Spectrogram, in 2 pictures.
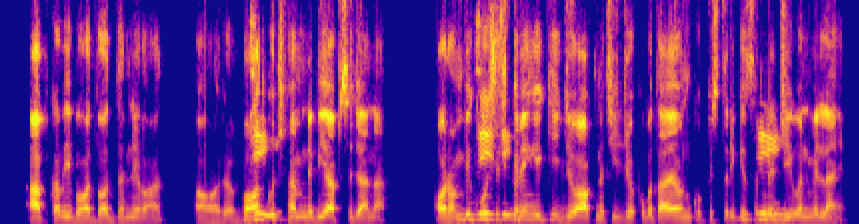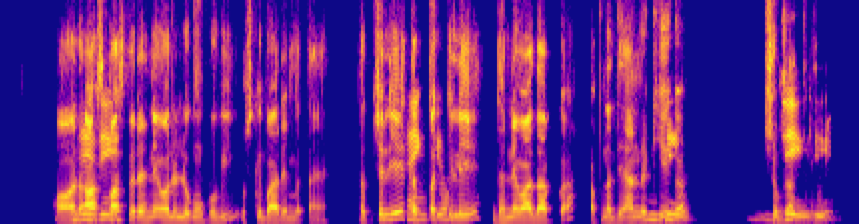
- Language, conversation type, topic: Hindi, unstructured, प्लास्टिक प्रदूषण से प्रकृति को कितना नुकसान होता है?
- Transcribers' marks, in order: distorted speech; static; in English: "थैंक यू"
